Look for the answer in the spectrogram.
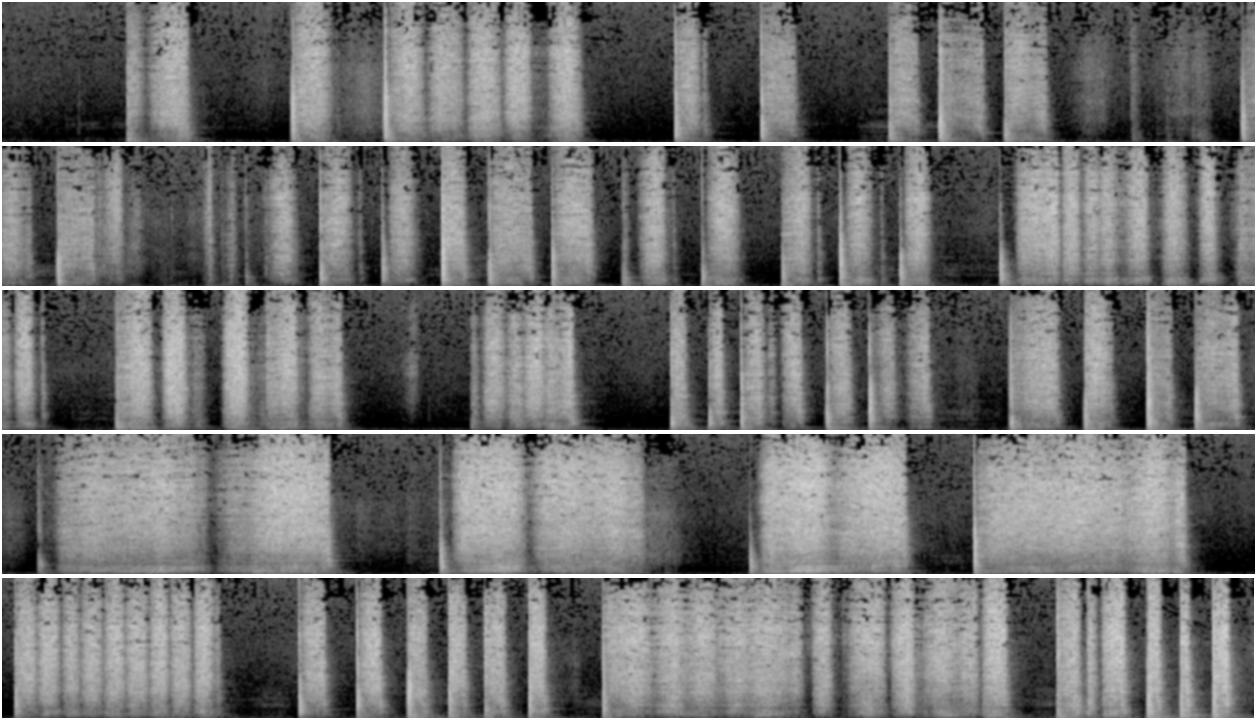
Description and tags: Chalk writing blackboard CsG
blackboard, writing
